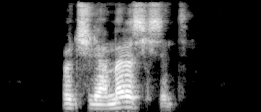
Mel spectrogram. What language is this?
Kabyle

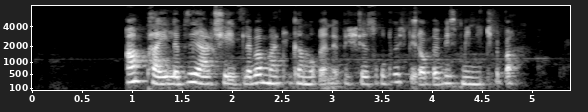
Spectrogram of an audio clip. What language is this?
Georgian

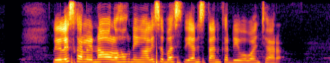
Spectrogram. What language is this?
Sundanese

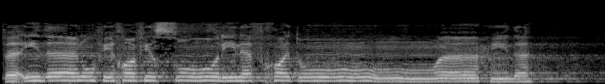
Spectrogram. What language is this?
Arabic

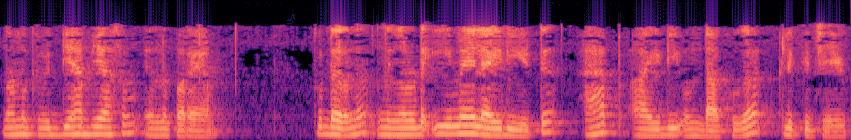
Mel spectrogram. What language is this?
Malayalam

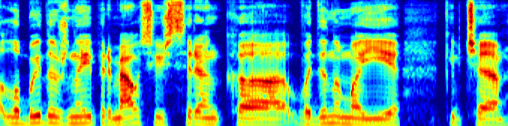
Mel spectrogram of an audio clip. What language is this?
Lithuanian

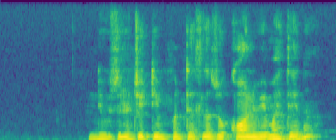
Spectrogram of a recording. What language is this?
Marathi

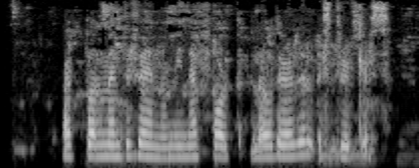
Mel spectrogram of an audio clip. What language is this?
Spanish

